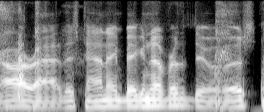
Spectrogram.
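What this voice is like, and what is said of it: Cowboy voice impression. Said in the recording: “your cowboy impression”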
